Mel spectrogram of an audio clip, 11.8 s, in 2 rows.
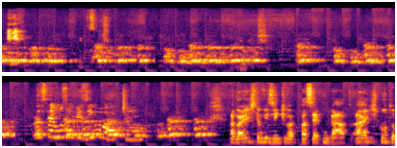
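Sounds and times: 
dogs barking and yelping at the gate: 0:00.0 - 0:09.2
speech: 0:09.4 - 0:11.7.

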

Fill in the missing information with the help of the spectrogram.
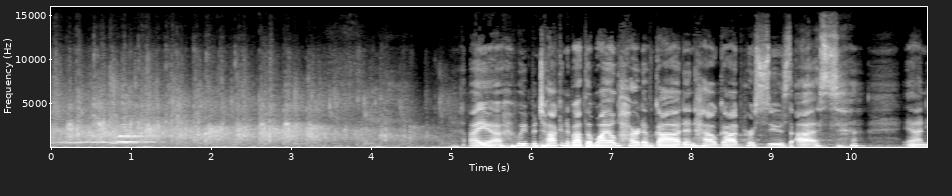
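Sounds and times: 
audience hand clapping applause: 0:00.0 - 0:05.2
speech: 0:05.2 - 0:10.9.

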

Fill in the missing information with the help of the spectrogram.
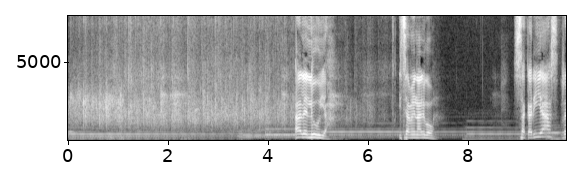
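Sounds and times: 
audience applause: 0:00.0 - 0:06.1
speech: 0:04.5 - 0:05.3, 0:06.6 - 0:07.4, 0:08.9 - 0:09.9.

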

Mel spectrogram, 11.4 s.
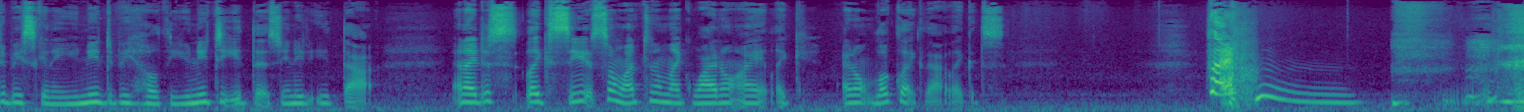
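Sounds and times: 
speech: 0:00.0 - 0:07.6, 0:09.0 - 0:11.4
person sneezing: 0:09.0 - 0:09.7.

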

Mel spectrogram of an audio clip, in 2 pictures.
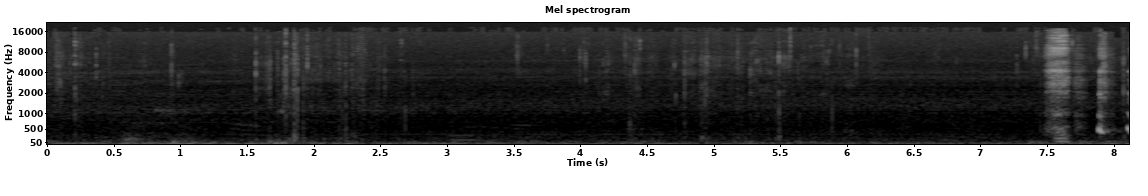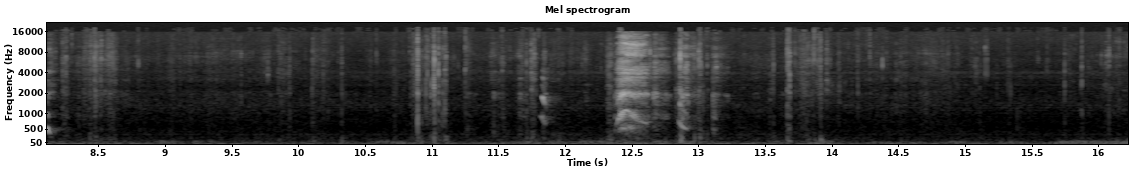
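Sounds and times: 
cat chewing on plastic jerky wrapper: 0:01.4 - 0:02.6, 0:03.9 - 0:06.2, 0:07.8 - 0:16.2.

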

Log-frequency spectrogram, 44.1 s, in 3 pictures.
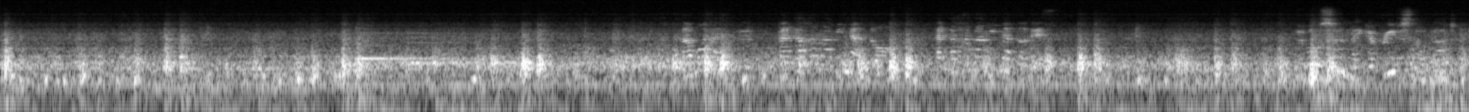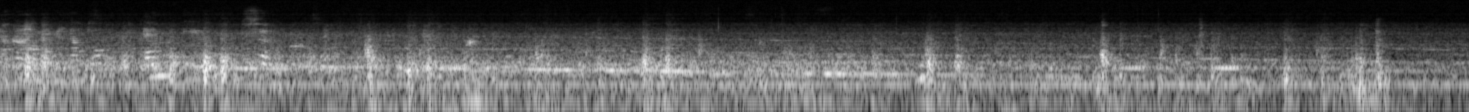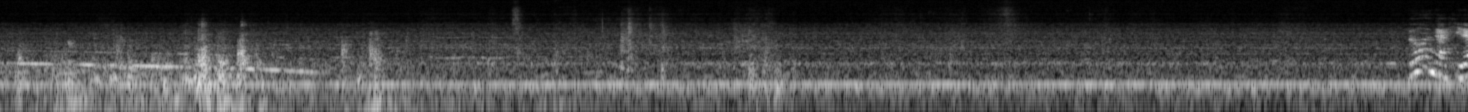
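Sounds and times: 
Nagoya Railroad Mikawa Line train rumble and hum: 0:00.0 - 0:44.0
descending whine as the train slows: 0:16.5 - 0:35.8.

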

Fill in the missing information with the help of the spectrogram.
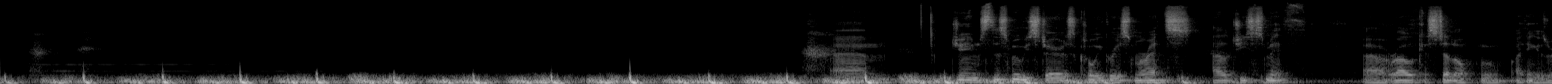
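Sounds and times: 
heartbeat: 0:00.0 - 0:12.1
speech: 0:09.6 - 0:13.0, 0:13.6 - 0:15.5.

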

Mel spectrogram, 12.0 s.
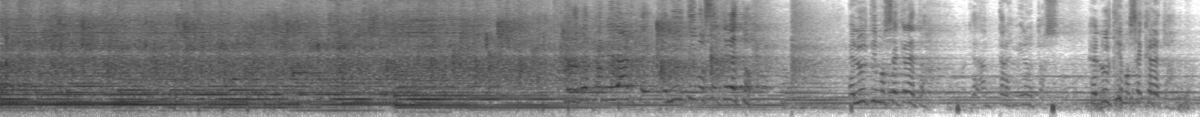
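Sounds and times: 
crowd applauding loudly: 0:00.0 - 0:08.2
sustained musical tones: 0:00.0 - 0:08.5.

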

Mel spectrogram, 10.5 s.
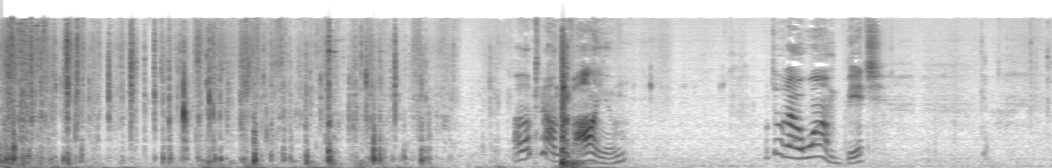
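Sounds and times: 
rummaging through a junk drawer: 0:00.0 - 0:06.0
speech: 0:05.2 - 0:06.4, 0:07.7 - 0:08.9.

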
